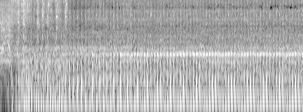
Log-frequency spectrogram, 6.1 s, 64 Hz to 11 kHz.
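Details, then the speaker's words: Engine started for the first time in 2 years: catches after a rough crank, then settles into a steady even putter around four beats a second; runs clean and healthy. "That's the first time it's been started in 2 years. First time it's even really turned over in 2 years."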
